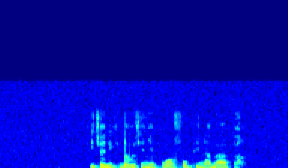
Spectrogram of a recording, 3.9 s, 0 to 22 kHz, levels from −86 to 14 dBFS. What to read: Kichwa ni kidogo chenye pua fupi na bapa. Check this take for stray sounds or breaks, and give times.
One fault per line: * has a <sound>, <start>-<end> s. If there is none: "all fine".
all fine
